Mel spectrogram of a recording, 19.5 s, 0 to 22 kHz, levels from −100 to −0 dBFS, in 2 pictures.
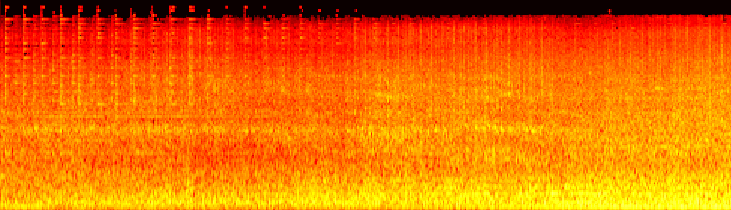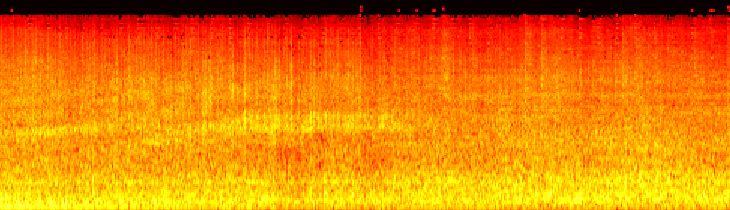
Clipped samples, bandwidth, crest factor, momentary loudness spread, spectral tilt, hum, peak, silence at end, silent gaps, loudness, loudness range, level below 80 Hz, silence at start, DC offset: under 0.1%; 18 kHz; 16 dB; 7 LU; -4 dB/octave; none; -4 dBFS; 0 s; none; -19 LUFS; 6 LU; -32 dBFS; 0 s; under 0.1%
